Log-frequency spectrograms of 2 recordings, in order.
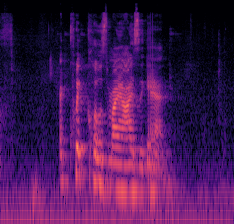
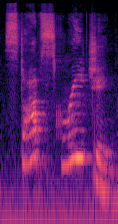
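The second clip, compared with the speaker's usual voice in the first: pleading slowly; 10 semitones higher, much slower than usual. A narrator's reading. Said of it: "he said".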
